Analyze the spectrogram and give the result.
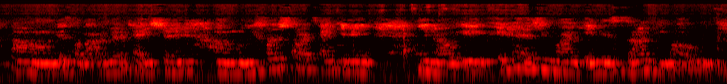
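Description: A woman with a fairly low pitch talks at a moderate pace with lively intonation, amid noticeable background noise and audible room echo. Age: 40s. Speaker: guest sharing mental health experience. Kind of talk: testimony.

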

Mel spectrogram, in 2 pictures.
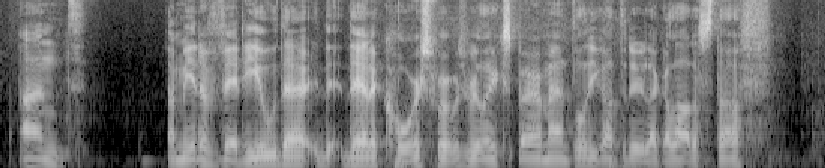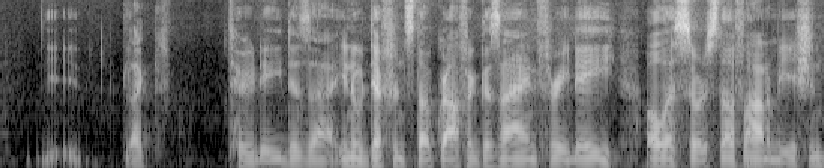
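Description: Very fast speech in a Northern Irish accent with fairly even intonation, on a very clean recording with a silent background. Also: man, fairly low pitch for a man. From Northern Ireland. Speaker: stand-up comedian. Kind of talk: casual chat. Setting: studio.

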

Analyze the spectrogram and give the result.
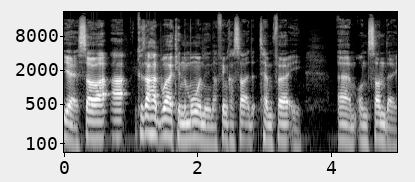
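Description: This man has a normal speaking voice, talking fairly quickly at a medium pitch with fairly even intonation. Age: 20s. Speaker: podcast co-host. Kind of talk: casual chat.

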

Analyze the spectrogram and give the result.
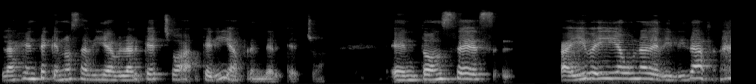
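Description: A woman with a high pitch speaks at a fairly slow pace with fairly even intonation. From Peru, Apurímac (Andean). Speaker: journalist and TV presenter. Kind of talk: interview.

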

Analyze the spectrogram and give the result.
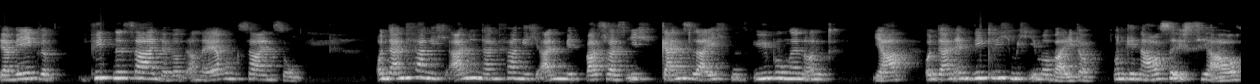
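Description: A woman's high voice at a moderate pace with ordinary pitch variation. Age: 50s. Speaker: money mindset coach. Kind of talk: interview.

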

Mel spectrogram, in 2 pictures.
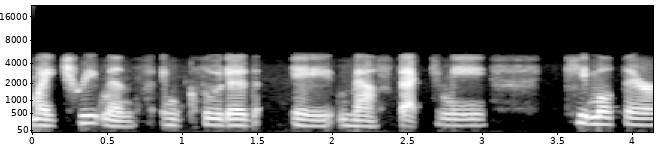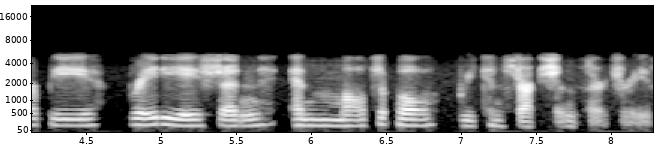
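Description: A woman speaks with a very deep, low pitch. Her pace is fairly slow. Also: fairly even intonation. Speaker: holistic cancer coach and author. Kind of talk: interview testimony.

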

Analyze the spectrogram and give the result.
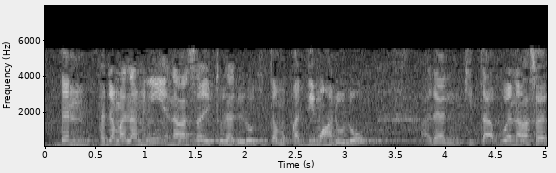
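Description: Amid noticeable background noise and audible room echo, a man with a high voice speaks in a flat monotone. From Malaysia, Kedah (Pendang). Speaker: Islamic religious teacher. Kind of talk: religious lecture. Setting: mosque. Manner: conversational, with fillers.

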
